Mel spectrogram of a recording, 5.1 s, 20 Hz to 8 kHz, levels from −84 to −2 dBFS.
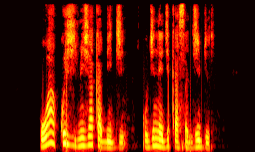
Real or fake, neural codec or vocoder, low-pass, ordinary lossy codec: real; none; 7.2 kHz; MP3, 64 kbps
